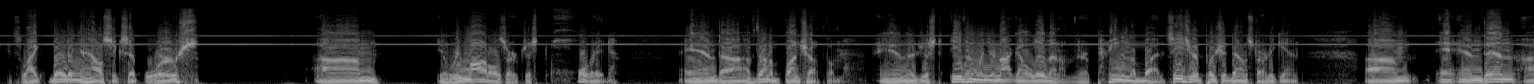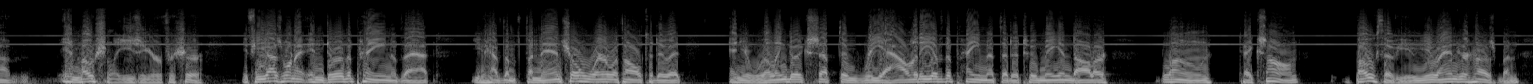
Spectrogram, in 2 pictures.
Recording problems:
distortion; heavy; 25% of the sound clipped
high-pitched whine; noticeable; throughout; 2.5 kHz, 15 dB below the speech

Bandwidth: 14.5 kHz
